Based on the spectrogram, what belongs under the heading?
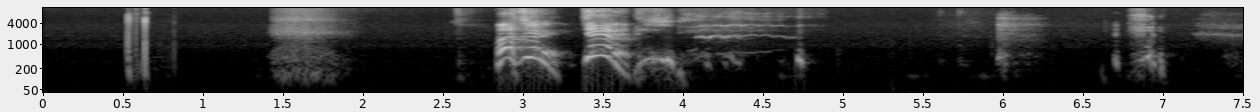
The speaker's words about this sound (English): He's just up in his room sneezing.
